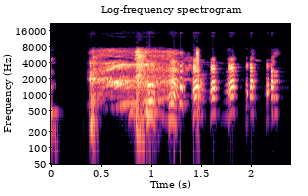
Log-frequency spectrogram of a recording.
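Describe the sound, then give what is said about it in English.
A burp after drinking apple juice, a rough, voiced belch that runs for about a second, followed by a string of short, rhythmic bursts of laughter. “I burped. I told you. The apple juice is making me burpy.”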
